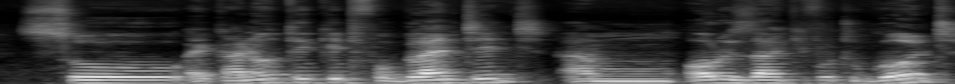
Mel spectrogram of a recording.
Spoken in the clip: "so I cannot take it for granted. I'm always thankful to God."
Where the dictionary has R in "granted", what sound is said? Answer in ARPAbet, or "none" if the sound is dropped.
L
